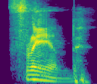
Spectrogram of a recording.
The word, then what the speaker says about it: friend: có mà đúng không Nhưng tiếng Anh nó phát âm ngắn hơn e tất cả đọc ed s friend bất kể là cái cách viết Nó có thể là âm i âm e chữ e chữ gì đó nhưng tất cả những chữ này phần nguyên nâm nó đọc là E đừng hỏi trời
